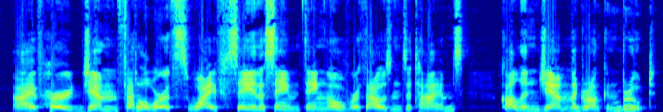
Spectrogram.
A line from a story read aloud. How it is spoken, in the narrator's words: said Ben Weatherstaff dryly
